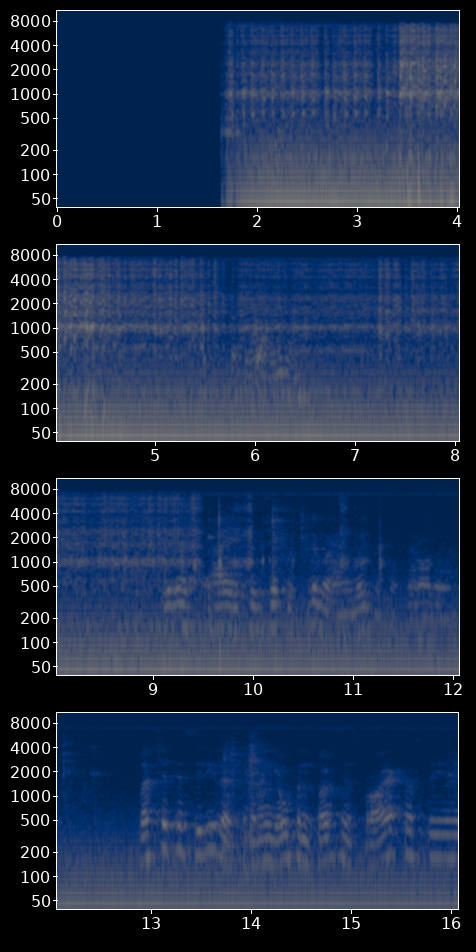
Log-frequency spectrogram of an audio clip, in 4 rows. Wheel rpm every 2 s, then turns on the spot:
30, 30, 150, 90, 80, 30, 0, 0.
none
